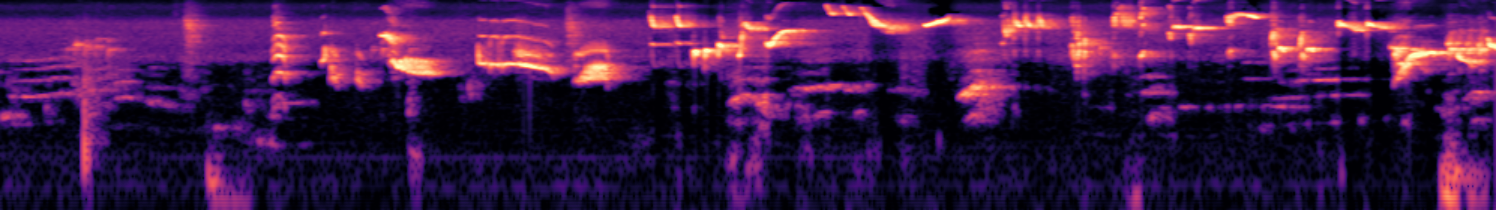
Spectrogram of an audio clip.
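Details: After moulting, an orange-headed thrush rolls out its song: a quiet opening, then a dense stream of varied whistles, rising and falling slurs and scratchy notes building toward the end, with a few knocks.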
